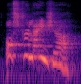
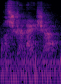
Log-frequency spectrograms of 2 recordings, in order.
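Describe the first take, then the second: First: It is said in a silly put-on voice. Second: It is whispered very quietly. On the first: "you're going to say it in a silly voice" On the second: "Now I want you to whisper it"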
